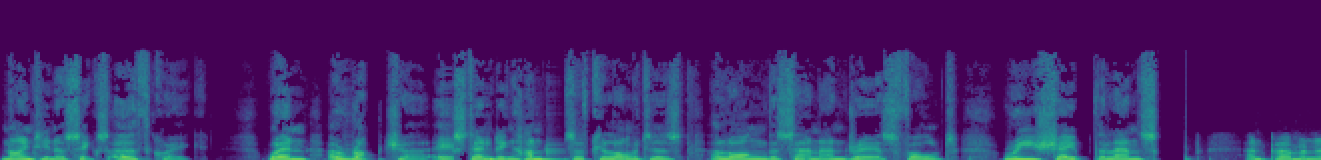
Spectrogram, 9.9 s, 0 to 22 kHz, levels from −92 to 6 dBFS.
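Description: From 2.59 s to 4.70 s the audio shows repeated packet loss, giving a robotic sound. Holes arrive one after another across the span, the longest about 118 ms. Each is patched by extending the last sound before the next hole hits, so roughly a fifth of this stretch is synthetic fill. The result is choppy, robotic audio with pieces missing, because the concealment never gets long enough to recover before the next loss.

Short concealed packet loss follows in four places: 5.10 to 5.21 s, where two holes of about 20 ms and 40 ms run back to back, then 5.99 to 6.03 s and 6.33 to 6.37 s. Each time a few hundredths of a second failed to reach the decoder in time. The receiver continued the preceding sound and then blended back into the real signal. These are heard as brief smears or wobbles rather than clear dropouts.

At 6.49 to 6.57 s comes a burst of packet loss, with about 60 ms missing in one run. 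The receiver held the last sound and faded it as the gap went on, so the hole becomes a short held buzz or fading hiss. Playback then resumes further along, and the material in between is gone.

At 8.68 s the audio drops out for about 0.19 s and returns duller, which points to the input being switched to a poorer device. Nothing above 3.8 kHz survives after the switch, giving a narrowband, boxy tone. The level also sits about 5 dB lower, and a new, faint background noise appears well below the signal. The likely cause is a change to a different microphone or a headset call profile, and the degraded sound continues to the end of the clip.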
